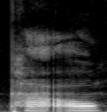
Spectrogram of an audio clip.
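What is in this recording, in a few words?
"pao", Mandarin, tone 3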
